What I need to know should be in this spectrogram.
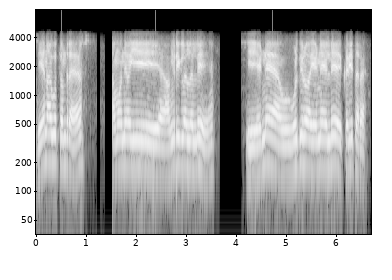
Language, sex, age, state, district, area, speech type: Kannada, male, 18-30, Karnataka, Kodagu, rural, conversation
